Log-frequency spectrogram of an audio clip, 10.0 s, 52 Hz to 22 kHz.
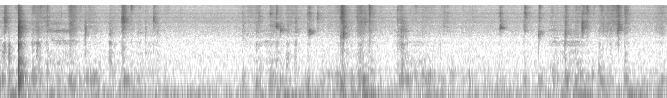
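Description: Near silence with a few faint, sharp clicks of yellow plastic XT90 battery connectors being handled and pushed together, the clearest about a third of a second in.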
